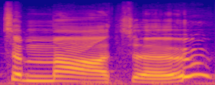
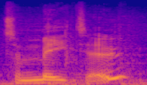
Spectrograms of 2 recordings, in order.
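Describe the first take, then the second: First: It is said in a British accent. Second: It is said in an American accent.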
